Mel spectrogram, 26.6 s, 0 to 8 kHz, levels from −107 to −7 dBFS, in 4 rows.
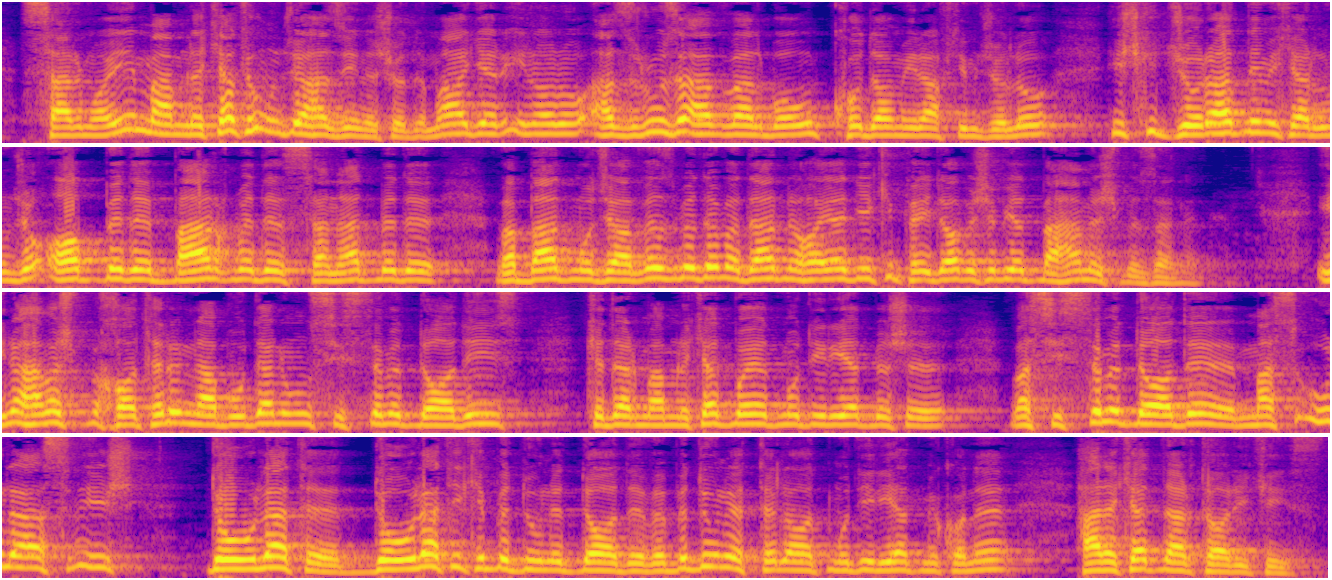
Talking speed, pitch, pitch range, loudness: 175 wpm, 190 Hz, 175-210 Hz, -15 LUFS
